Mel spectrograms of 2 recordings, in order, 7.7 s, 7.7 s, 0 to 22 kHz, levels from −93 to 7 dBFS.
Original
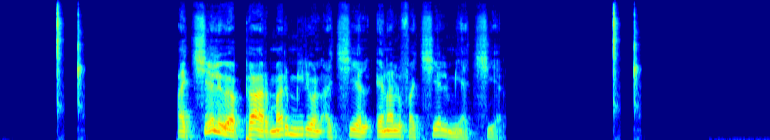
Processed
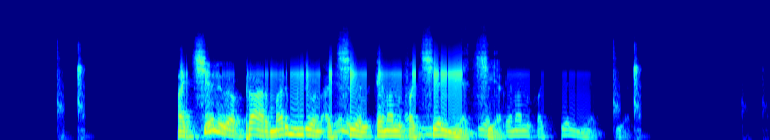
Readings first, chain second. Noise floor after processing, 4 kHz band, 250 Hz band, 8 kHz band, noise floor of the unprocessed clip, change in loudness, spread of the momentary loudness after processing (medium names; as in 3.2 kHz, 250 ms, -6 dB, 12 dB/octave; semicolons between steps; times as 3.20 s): under -85 dBFS, -9.0 dB, -6.5 dB, under -30 dB, under -85 dBFS, -8.5 dB, 19 LU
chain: rattle on loud lows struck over -34 dBFS, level -20 dBFS; echo from a far wall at 220 m, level -21 dB; low-pass that closes with the level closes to 1.2 kHz, closed at -22.5 dBFS; high-pass 77 Hz; hum notches 60/120/180/240 Hz; peak limiter -18 dBFS, peak gain reduction 11.5 dB; peaking EQ 110 Hz +4.5 dB 0.67 oct; gate with hold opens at -53 dBFS; bass shelf 380 Hz +8 dB; level-controlled noise filter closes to 1.4 kHz, open at -20 dBFS; compression 5:1, threshold -31 dBFS, peak gain reduction 13 dB; tape noise reduction on one side only decoder only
